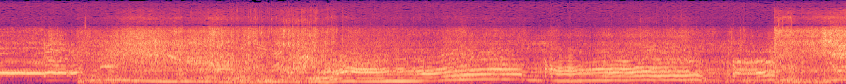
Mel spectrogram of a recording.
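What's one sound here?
A Sierra Cosworth rally car's turbocharged four-cylinder engine roars past at full throttle, shifting gears, and fades away.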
